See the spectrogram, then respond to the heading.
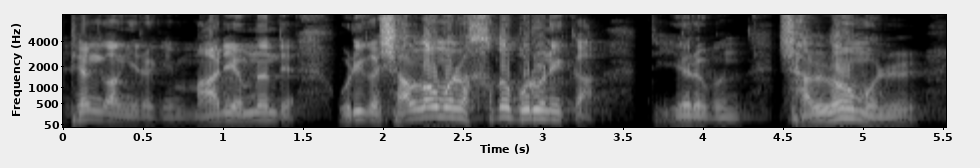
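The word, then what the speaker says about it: שלום: 그렇게 할 때는 궁둥이를 샬랑샬랑 흔들면서 샬롬 샬롬 샬롬 굉장히 좋아해요.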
